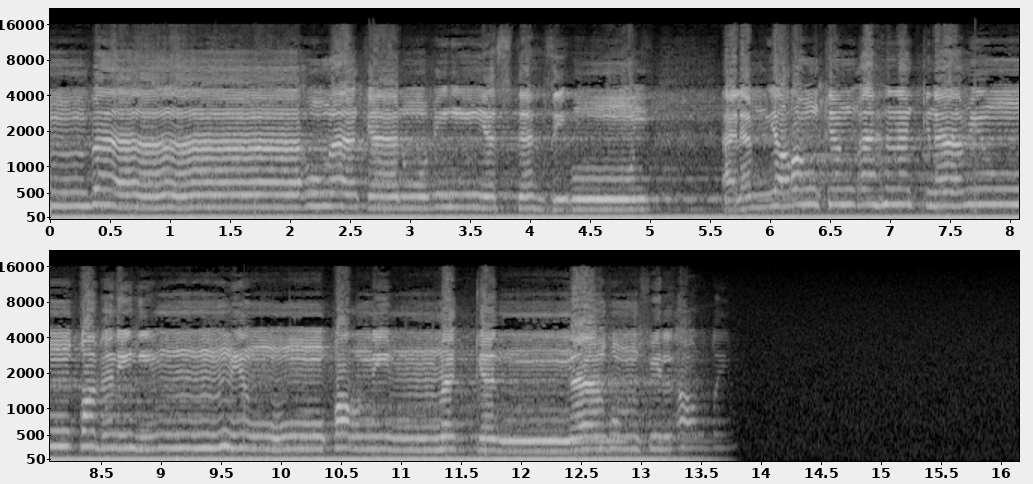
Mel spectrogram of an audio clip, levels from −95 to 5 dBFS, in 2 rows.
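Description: Periodic USB or driver dropouts run through the audio. A short tick recurs every 2.0 s, from about 1.70 s to 15.71 s. Each one is a brief gap of roughly a millisecond, filled with silence. The even spacing points to a background task that stalls the USB bus or audio driver on a fixed schedule. The ticks are heard only while signal is present. A smooth fade-out runs from around 13 s to 13.84 s.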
